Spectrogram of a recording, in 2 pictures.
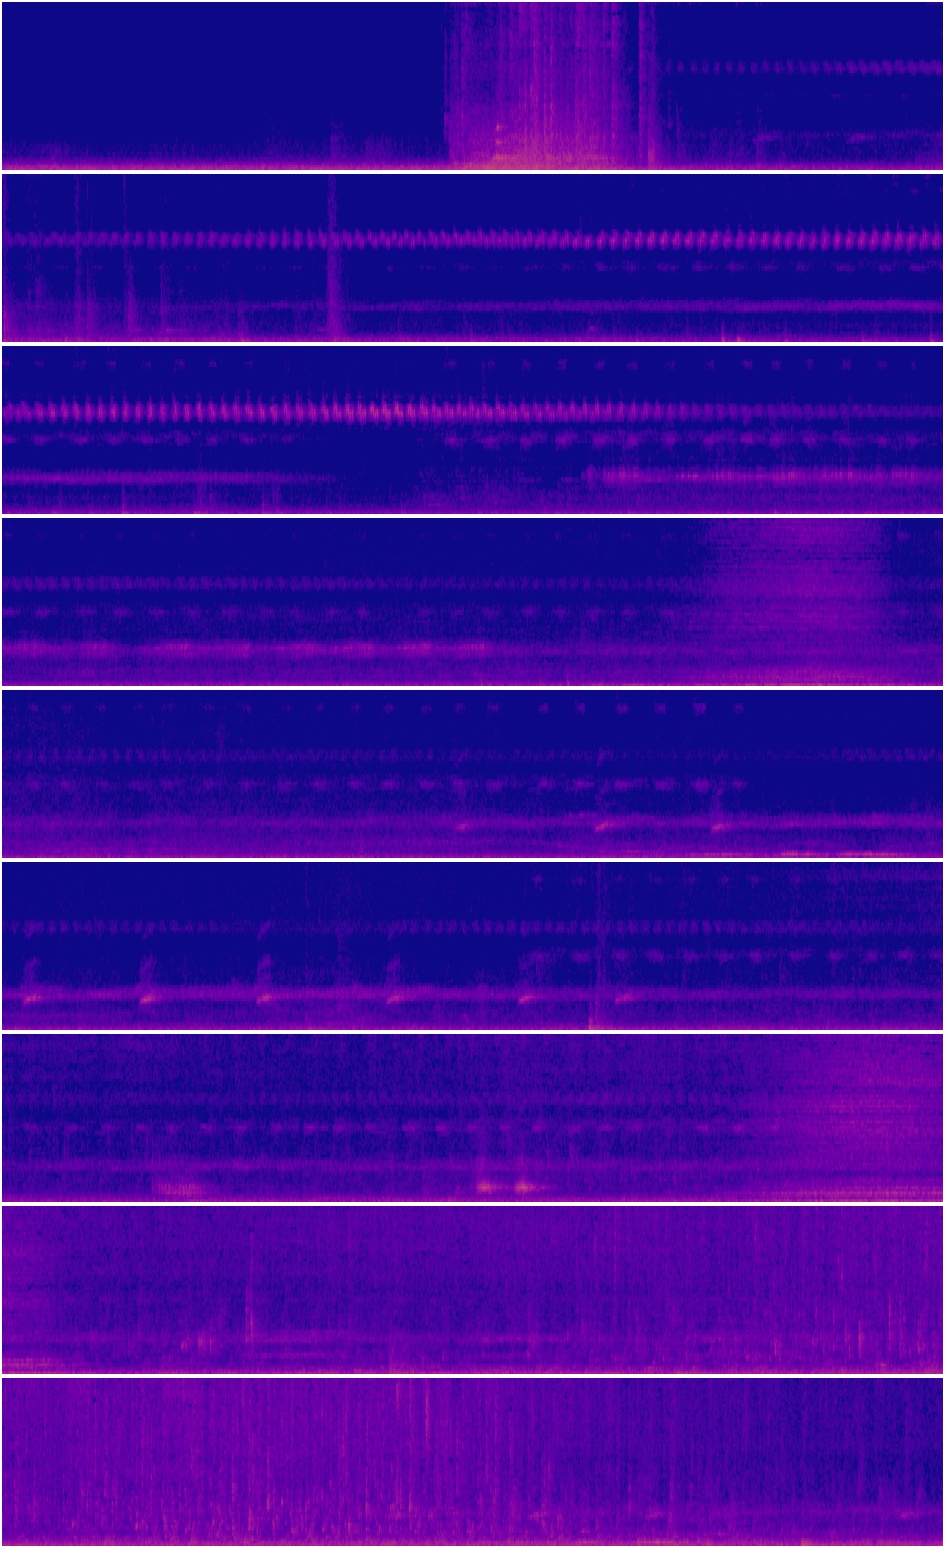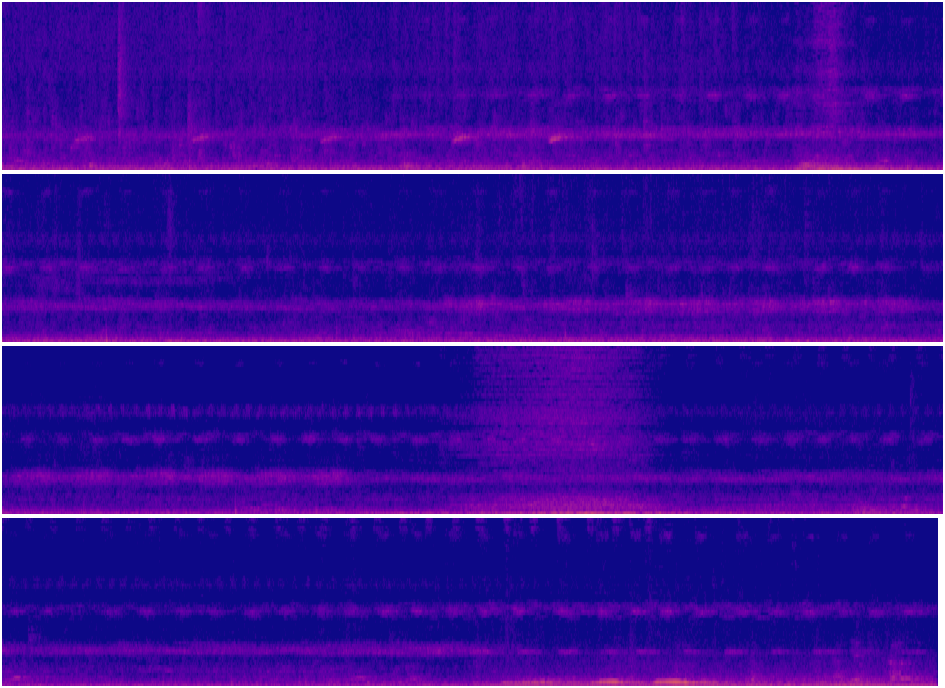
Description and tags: Me walking through the swamp exhibit in the swamp in the Kingdoms of the Night, without footsteps.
